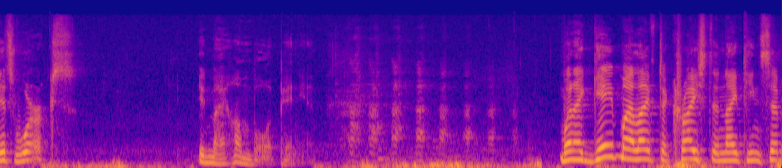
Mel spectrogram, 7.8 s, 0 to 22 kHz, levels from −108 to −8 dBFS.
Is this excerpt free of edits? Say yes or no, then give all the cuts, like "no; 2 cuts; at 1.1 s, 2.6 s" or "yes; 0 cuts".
no; 1 cut; at 5.4 s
